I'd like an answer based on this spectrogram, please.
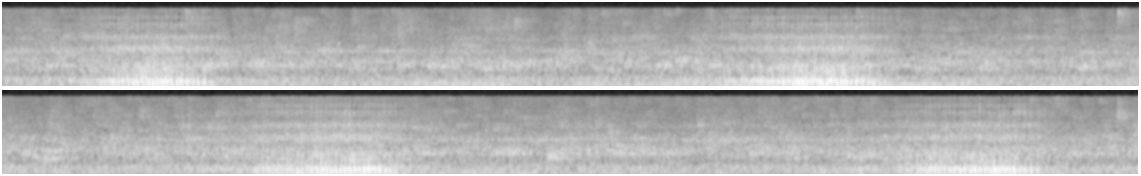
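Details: A spoiled three-year-old Great Dane bitch asleep after her midday meal, snoring in a steady rhythm: four coarse, buzzing breaths roughly every three seconds, with a faint low hum between them.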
